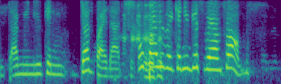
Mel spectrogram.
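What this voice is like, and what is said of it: South African accent. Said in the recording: “that's the reason why I have an accent ... your accent, I wanted to say a little bit European ... that is South Africa”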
